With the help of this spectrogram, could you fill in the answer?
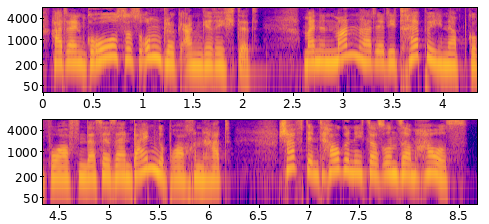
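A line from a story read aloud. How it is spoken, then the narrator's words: Called out. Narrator (German): rief sie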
